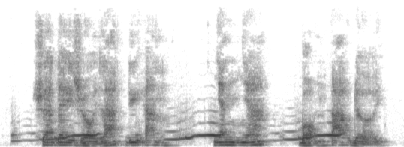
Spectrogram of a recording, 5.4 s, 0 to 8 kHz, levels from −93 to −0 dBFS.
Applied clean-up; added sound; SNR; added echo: none; Brass instrument; 1 dB; none.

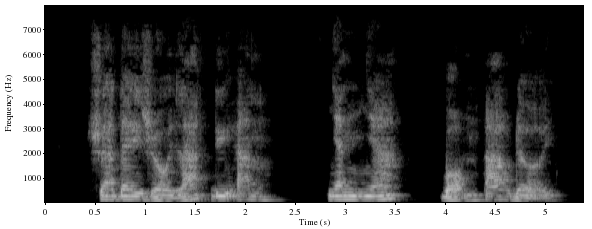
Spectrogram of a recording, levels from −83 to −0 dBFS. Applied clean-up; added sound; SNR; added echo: neural mask model Resemble Enhance denoiser.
